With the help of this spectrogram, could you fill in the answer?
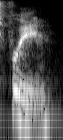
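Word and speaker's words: pFriem: And let's see, the brewery is, oh gosh, how do you pronounce that? Pifrium? – It's Freem. Yeah.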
